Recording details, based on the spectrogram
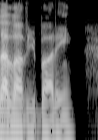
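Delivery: mock muttering under the breath. Retelling a line said during a match: imitating muttering under his breath. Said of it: "just under his breath".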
